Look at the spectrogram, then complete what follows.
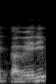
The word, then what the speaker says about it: cavalry: फिर है कैवेलरी, CAVALRY। कैवेलरी means होता है, इसे कावेरी पढ़ेंगे आप, कावेरी पढ़ेंगे क्योंकि एल साइलेंट है यहाँ पे।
